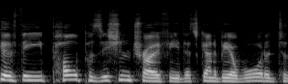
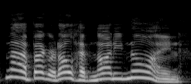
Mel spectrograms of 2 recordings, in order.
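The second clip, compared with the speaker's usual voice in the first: pitched way up, breezy and cheeky; carefree high voice; 9 semitones higher than usual. Retold or imitated. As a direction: toss it off lightly, up high. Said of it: "he's, uh, decided".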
